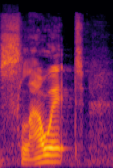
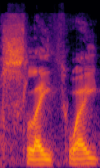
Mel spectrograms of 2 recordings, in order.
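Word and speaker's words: Slaithwaite: Marsden and then you go on to slaw it or slateway to some people pronounce it and then on to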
